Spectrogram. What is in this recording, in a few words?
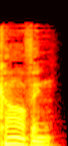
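"carving", English, British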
